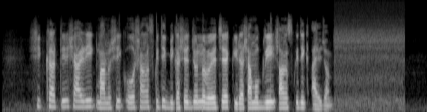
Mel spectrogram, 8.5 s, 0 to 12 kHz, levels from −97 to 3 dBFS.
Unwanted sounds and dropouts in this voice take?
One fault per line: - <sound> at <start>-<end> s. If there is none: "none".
none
